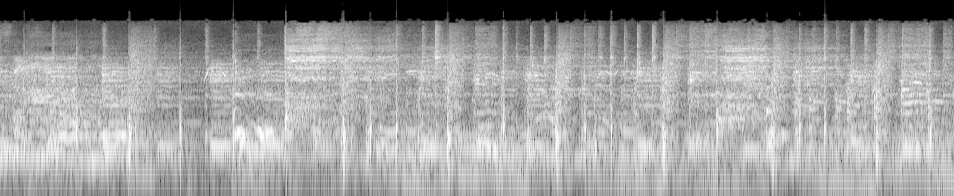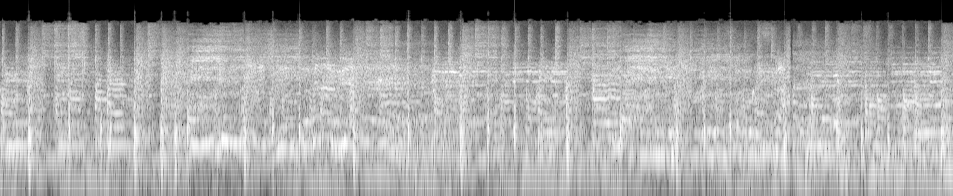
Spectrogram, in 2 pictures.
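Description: Band music carried by a drum kit: bass drum and snare keep a steady beat. The sound grows fuller and brighter about three seconds in.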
